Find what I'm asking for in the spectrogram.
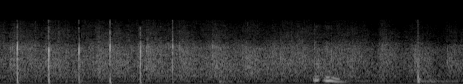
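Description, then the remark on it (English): Church audience applause for the tech team: a handful of sharp, evenly spaced claps stand out at first over a soft wash of clapping, which thins out while a few voices murmur briefly. “Let's give them a round of applause back there.”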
